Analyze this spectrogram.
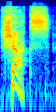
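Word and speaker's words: CIOKS: using I like Chucks it's c i o k s c maybe there's but it's it's pronounced Chucks weirdest spelling c i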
